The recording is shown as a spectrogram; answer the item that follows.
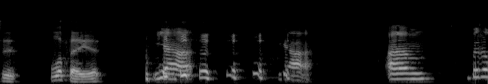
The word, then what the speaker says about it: Lafayette: them is uh lafayette spelled lafayette but we pronounce it lafayette yeah yeah um but a lot of that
